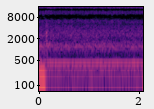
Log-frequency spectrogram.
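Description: Revox A77 MkIV reel-to-reel tape recorder in fast rewind: the spool motors and the tape running between 10½-inch spools make a steady, quiet whir with a constant tone in it.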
